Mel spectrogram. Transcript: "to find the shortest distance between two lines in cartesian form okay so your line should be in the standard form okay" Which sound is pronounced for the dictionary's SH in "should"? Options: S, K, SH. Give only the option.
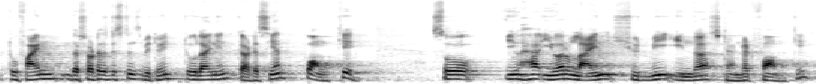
SH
